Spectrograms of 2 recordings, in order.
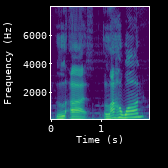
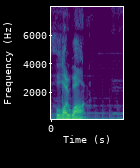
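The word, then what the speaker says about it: Lhowon: The Lawan I've been told to pronounce this uh Laan with that H actually pronounced. I've heard others just say Lwan.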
